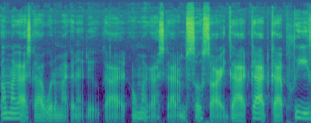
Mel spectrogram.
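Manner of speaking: acted-out, desperate, begging plea. Retelling praying alone in a bathroom, retelling a desperate plea. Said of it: "pleading with the Lord for my life".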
